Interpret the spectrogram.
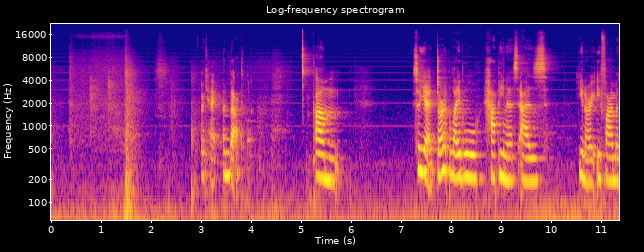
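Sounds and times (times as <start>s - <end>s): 
door pushed shut with a solid thud: 1.2s - 1.9s
speech: 3.0s - 4.1s, 5.3s - 5.9s, 7.2s - 10.0s, 10.6s - 11.3s.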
